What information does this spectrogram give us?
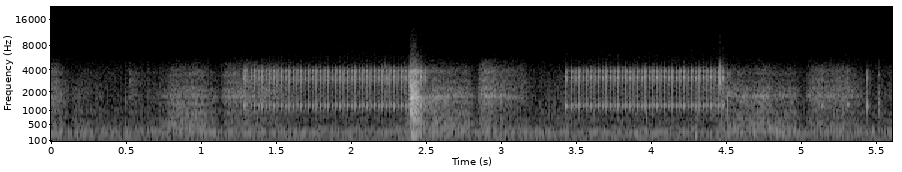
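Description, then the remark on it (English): A telephone rings twice over the line during a call to the police, two steady buzzing bursts about a second long with a pause between, and a sharp click sounds in the gap. No one speaks. “Then, terrified, you pick up the phone. Operator, get the police. Hurry.”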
